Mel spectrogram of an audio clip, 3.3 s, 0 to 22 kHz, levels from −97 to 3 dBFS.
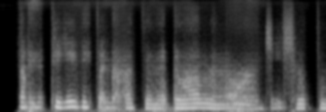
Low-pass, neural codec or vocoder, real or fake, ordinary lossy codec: none; codec, 44.1 kHz, 0.9 kbps, DAC; fake; none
